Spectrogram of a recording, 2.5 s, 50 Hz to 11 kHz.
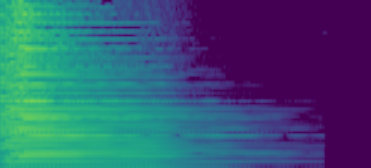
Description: Db 7th Suspended 2nd Sharp 5th Db down Guitar Standard; Db7sus2#5 strummed; JGuitar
